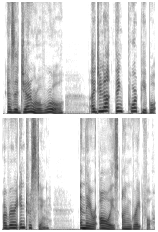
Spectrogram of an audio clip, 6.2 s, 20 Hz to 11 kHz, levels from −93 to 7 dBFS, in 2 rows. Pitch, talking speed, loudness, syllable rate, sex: 240 Hz, 175 wpm, -15 LUFS, 6.6 syllables/s, female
